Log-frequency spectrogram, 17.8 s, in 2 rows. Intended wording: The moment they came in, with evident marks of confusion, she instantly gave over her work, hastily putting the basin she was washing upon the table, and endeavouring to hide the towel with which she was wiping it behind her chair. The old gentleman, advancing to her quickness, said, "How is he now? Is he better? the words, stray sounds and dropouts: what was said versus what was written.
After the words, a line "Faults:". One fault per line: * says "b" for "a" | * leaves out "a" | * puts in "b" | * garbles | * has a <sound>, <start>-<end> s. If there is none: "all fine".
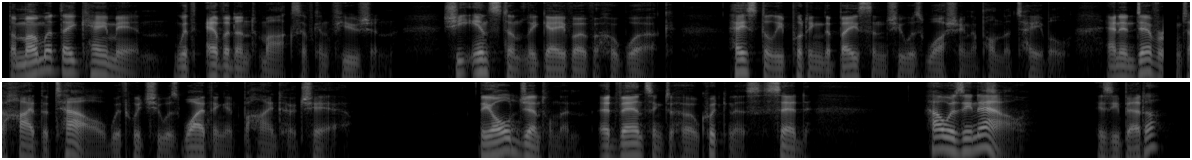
The moment they came in, with evident marks of confusion, she instantly gave over her work, hastily putting the basin she was washing upon the table, and endeavouring to hide the towel with which she was wiping it behind her chair. The old gentleman, advancing to her quickness, said, "How is he now? Is he better?
Faults:
* has a dropout, 8.7-8.8 s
